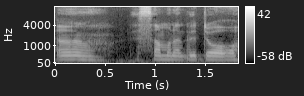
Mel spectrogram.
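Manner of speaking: reluctant put-upon tone. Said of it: "Positive, negative, and terrified".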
